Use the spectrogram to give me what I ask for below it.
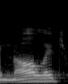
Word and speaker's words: knowledge: honest with you okay the K is never pronounce it when it starts a word in English we say no we say knowledge we stay night okay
